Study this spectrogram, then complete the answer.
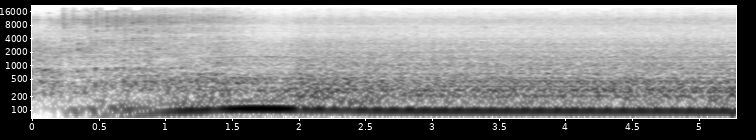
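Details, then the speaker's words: Farmall 706 tractor, IHC C263 engine, first start after Steiner spin-on oil filter adapter install (IHS3934) with oil drained: engine flares briefly, then its note sags and bogs as oil is picked up to fill the empty filter canister. Engine bog at startup. "Wow, that's crazy. You could actually hear the engine bog down when it started picking up the oil."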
